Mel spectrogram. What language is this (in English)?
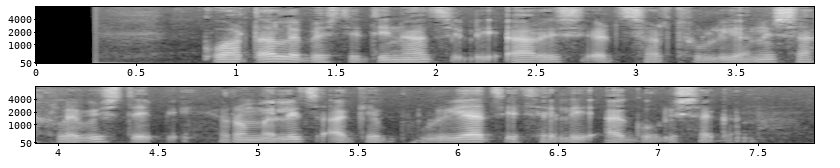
Georgian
